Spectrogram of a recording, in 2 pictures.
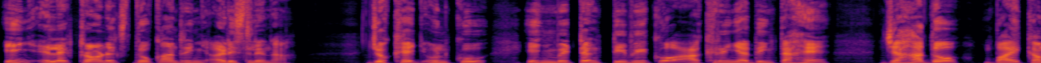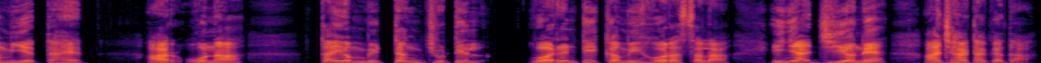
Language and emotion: Santali, angry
